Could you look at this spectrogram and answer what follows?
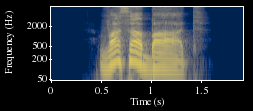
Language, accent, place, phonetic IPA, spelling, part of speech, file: German, Germany, Berlin, [ˈvasɐˌbaːt], Wasserbad, noun, De-Wasserbad.ogg
- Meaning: 1. water bath 2. bain-marie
